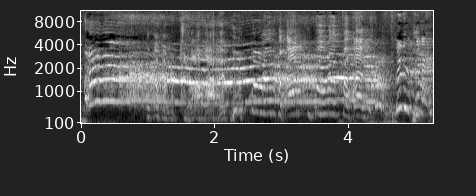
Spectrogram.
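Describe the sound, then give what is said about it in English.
A voice performs a shrill, sustained creature-like scream, wavering and strained, with squawking, rooster-like shrieks near the end, loud over a few seconds. “And as you put it back, the scream continues.”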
